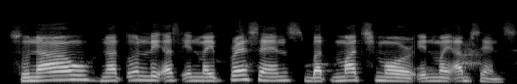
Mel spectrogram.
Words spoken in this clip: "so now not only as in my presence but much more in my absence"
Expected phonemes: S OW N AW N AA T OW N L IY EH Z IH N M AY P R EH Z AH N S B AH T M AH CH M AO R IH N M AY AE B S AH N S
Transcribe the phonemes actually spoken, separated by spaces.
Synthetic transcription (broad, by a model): S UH N AW N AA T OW N L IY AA S IH N M AY P R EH S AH N S B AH T M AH CH M AO R IH N M AY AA B S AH N S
